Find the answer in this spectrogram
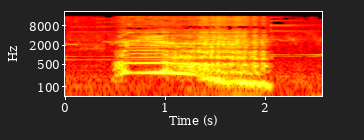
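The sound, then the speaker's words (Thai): A single loud lion roar lasting about a second and a half, starting with a strong rumbling burst and sliding down into a deep, fading growl, with no talking. “แต่ในขณะนั้น จูจูก็มีสิงโตตัวหนึ่ง เดินมาตรงที่สุนัขจิ้งจอกและหมาป่าอยู่”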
